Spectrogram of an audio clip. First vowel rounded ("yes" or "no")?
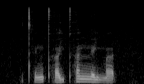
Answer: no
